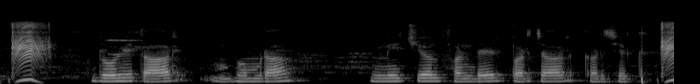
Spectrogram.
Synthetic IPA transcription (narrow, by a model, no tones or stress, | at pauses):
ɾoɦit̪aɾbʱumɾa | mit͡ʃuəlpʰəɳɖeɾpəɾt͡ʃaɾkəɾt͡ʃʰek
